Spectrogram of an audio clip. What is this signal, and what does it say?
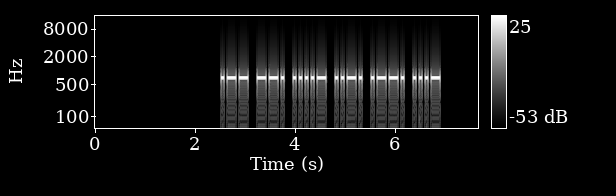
Morse code, heard as a keyed tone, about 20 wpm, 700 Hz. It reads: WG4FPV
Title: USA Call Signs - 6 Characters - Repeated 2x - 20wpm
